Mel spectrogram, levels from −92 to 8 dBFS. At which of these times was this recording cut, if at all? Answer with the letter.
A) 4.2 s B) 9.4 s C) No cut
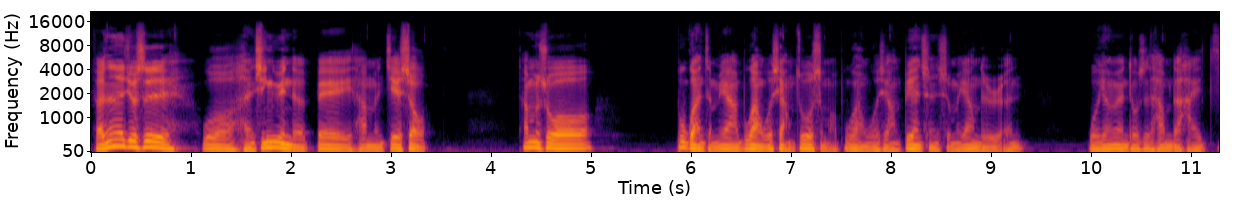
C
